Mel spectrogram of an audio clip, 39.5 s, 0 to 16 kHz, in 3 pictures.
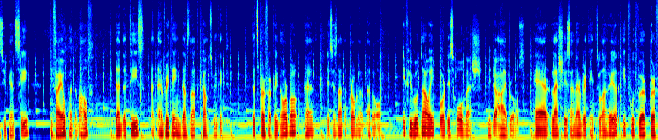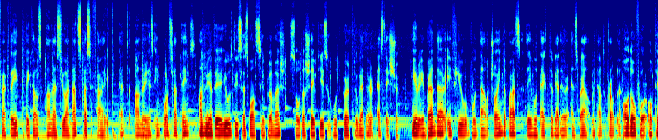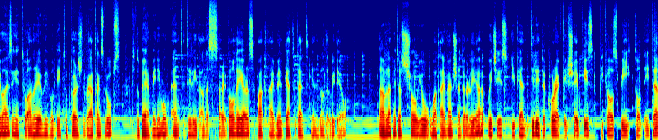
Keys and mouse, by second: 1.6 click, 2.3 middle click, 2.9 click, 6.4 click, 33.9 click.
